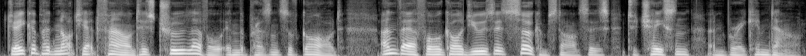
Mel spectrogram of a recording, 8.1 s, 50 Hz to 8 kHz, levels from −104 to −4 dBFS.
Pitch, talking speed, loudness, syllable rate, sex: 130 Hz, 180 wpm, -18 LUFS, 5.0 syllables/s, male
